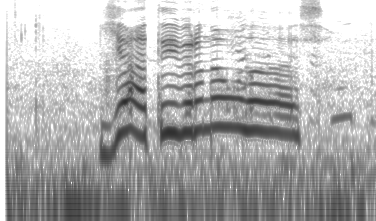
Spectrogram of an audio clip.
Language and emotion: Russian, positive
